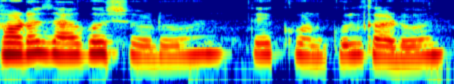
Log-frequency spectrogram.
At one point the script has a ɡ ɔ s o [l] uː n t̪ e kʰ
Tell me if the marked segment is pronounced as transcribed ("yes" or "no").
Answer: no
